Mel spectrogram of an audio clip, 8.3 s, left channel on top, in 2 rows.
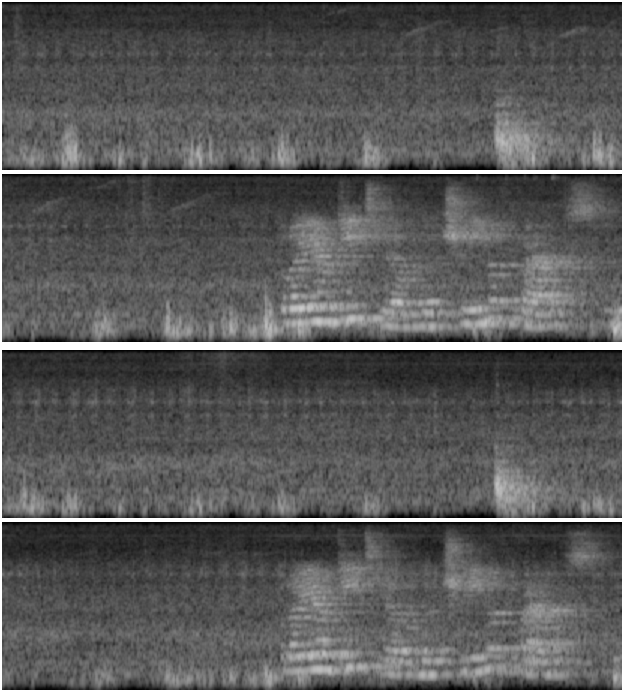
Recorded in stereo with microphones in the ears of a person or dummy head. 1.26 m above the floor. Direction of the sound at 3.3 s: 70° right (ahead or behind).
